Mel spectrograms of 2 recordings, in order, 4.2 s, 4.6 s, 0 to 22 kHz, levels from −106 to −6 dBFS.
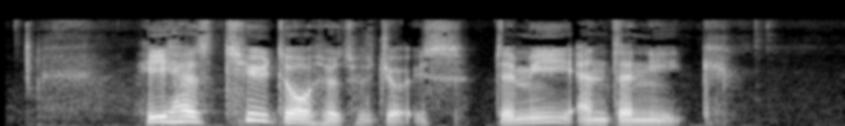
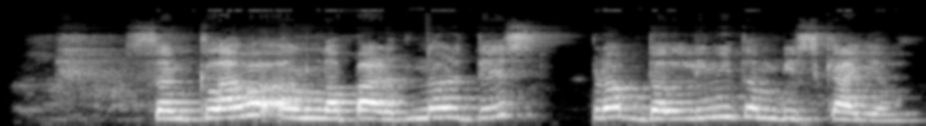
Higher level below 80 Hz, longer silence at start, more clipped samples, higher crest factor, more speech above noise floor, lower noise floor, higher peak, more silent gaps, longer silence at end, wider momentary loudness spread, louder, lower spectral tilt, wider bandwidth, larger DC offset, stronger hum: first, -58 dBFS vs -70 dBFS; about the same, 0.4 s vs 0.3 s; neither; first, 20 dB vs 14 dB; first, 42 dB vs 28 dB; first, -62 dBFS vs -43 dBFS; about the same, -2 dBFS vs -2 dBFS; neither; first, 0.6 s vs 0.1 s; first, 18 LU vs 13 LU; second, -19 LUFS vs -15 LUFS; first, -4.5 dB/octave vs -3 dB/octave; first, 11.5 kHz vs 7.8 kHz; neither; neither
